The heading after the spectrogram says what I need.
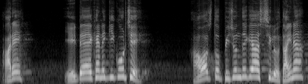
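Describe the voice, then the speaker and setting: Bewildered male trucker's mate for horror audio drama, acted by a male narrator, very high strained pitch, puzzled questioning. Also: sing-song, a little slow, full character voice. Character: Dhiraj, confused, startled male trucker companion.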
